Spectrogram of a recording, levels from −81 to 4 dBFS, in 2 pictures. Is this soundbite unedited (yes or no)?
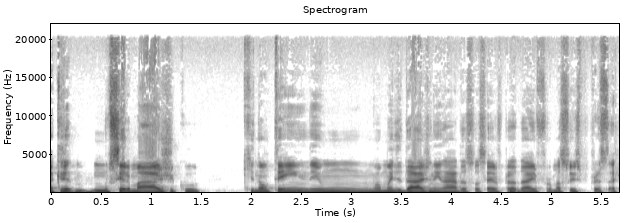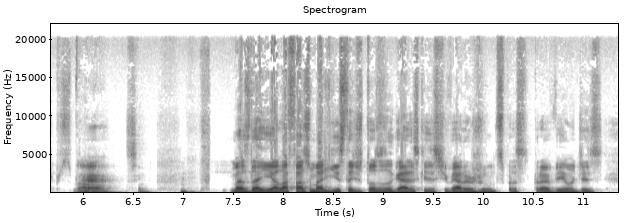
yes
